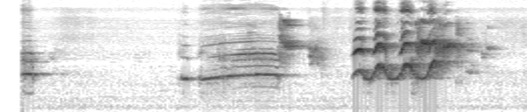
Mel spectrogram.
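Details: Pet parrot imitating a cat and saying its own name: a short squawk, then a drawn-out mewing tone about a second long, followed by a wavering meow-like call that rises and falls, all in a quiet room.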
